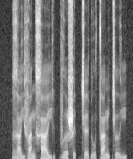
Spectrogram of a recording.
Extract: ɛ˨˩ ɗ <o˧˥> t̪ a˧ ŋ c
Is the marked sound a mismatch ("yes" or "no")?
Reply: no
